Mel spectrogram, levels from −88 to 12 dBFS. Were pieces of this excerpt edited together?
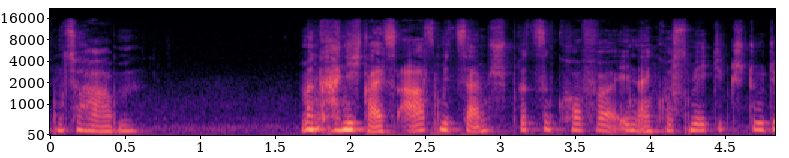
yes; 1 cut; at 2.1 s

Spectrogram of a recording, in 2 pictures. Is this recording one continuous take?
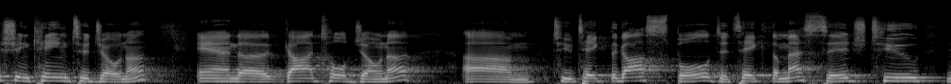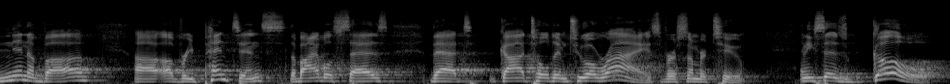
yes; 0 cuts

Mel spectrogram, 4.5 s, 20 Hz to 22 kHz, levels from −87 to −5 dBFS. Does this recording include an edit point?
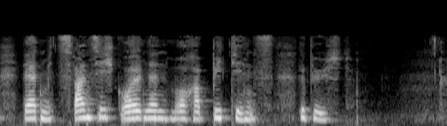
yes; 1 cut; at 3.0 s

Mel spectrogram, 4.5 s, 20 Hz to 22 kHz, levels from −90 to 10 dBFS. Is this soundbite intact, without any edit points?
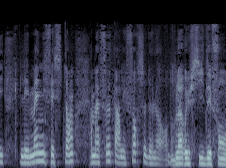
no; 2 cuts; at 1.8 s, 3.5 s

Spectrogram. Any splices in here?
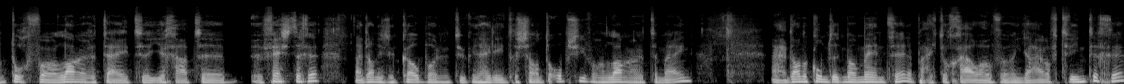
no; 0 cuts

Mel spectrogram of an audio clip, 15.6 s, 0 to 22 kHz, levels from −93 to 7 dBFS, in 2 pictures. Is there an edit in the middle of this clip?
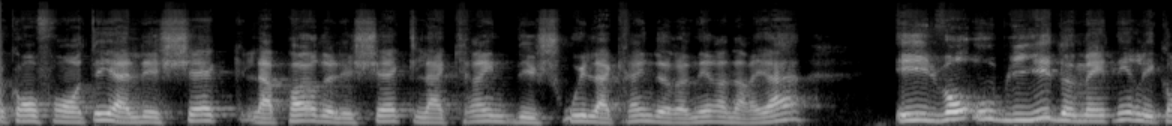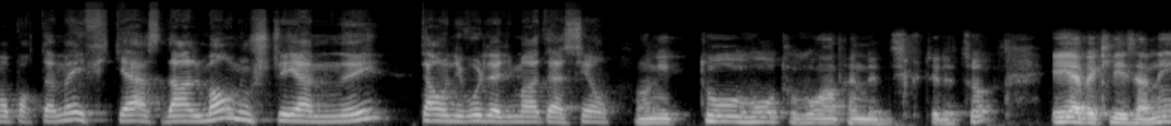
yes; 2 cuts; at 10.6 s, 12.0 s

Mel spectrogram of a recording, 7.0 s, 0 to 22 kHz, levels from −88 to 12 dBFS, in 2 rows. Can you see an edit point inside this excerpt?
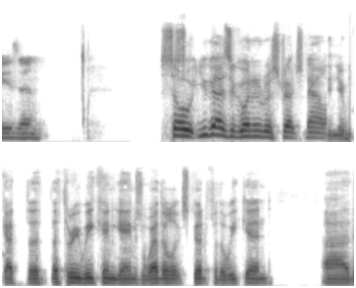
yes; 1 cut; at 3.2 s

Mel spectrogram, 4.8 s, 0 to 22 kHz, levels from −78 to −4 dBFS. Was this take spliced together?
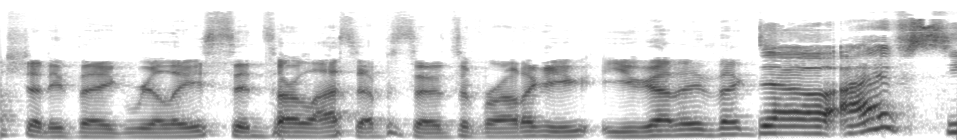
yes; 1 cut; at 3.8 s

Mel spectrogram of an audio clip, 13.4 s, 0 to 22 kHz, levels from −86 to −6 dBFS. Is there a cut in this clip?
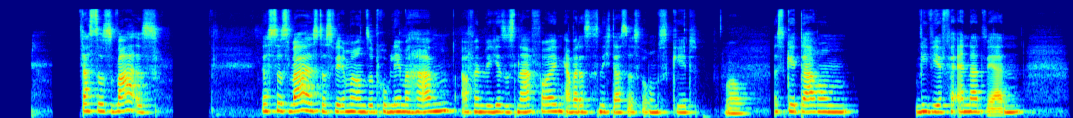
yes; 1 cut; at 9.6 s

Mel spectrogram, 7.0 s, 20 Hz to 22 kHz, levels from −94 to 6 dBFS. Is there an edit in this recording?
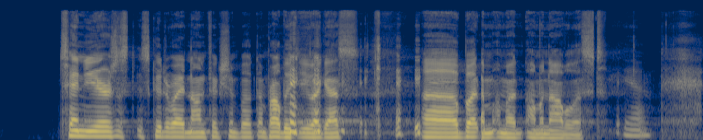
yes; 1 cut; at 4.8 s

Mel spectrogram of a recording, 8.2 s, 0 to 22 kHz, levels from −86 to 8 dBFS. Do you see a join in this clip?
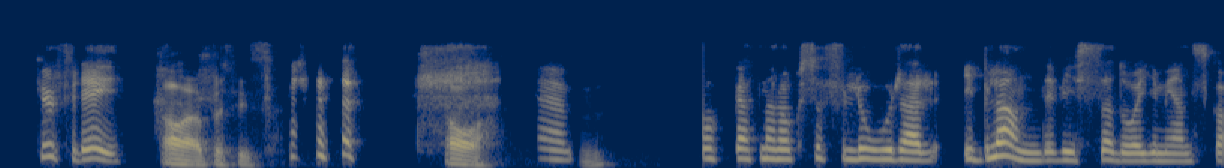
yes; 2 cuts; at 3.8 s, 6.4 s

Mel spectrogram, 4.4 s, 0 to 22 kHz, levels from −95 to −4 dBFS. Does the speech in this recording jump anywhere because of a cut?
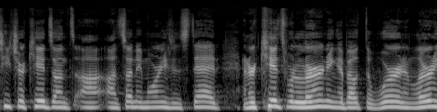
no; 0 cuts

